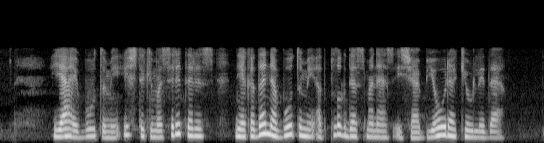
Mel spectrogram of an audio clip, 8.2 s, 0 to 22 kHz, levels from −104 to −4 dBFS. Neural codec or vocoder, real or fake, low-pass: none; real; 5.4 kHz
